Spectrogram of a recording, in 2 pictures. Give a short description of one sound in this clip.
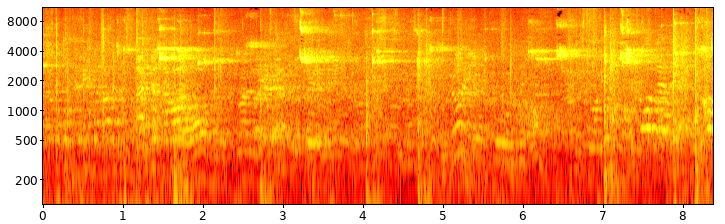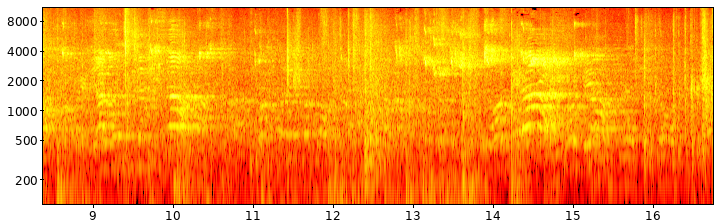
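A plastic ball clacks off a stick.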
